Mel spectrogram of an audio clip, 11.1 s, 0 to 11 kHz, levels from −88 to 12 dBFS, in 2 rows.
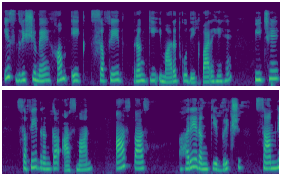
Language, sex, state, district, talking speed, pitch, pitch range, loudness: Hindi, female, Chhattisgarh, Bastar, 135 wpm, 230 Hz, 210-260 Hz, -25 LUFS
